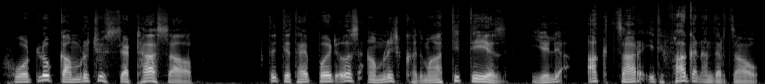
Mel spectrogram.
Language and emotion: Kashmiri, happy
